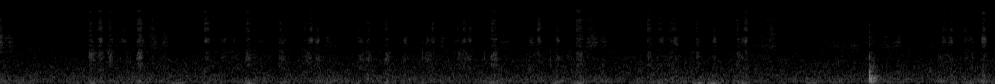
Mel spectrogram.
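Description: A yellow wooden pencil writes steadily on the right page of an open lined paper notebook lying flat on a desk. Soft, continuous scratching comes through with bright, rhythmic strokes over a low hum, and one sharper tap stands out near the end.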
